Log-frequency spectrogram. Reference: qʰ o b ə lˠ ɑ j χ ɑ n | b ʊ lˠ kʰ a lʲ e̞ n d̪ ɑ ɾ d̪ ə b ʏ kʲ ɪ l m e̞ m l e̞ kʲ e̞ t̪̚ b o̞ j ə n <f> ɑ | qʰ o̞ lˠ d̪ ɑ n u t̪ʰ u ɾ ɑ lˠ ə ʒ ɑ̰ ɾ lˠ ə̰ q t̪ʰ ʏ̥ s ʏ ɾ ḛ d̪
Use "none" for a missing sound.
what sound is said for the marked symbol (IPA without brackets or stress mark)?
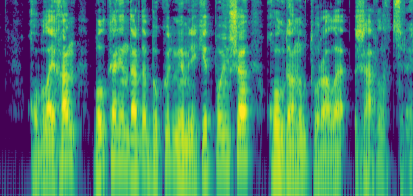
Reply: ʃ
